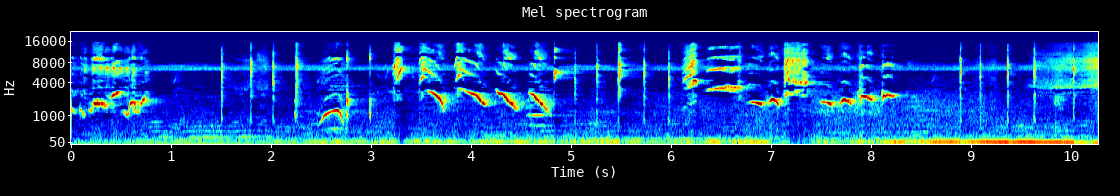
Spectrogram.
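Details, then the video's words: A long-tailed White-rumped shama in full song sings rapid, varied phrases of rising and falling whistles mixed with harsh squawky notes, over a steady thin high-pitched hum. "PANCINGAN BUNYI Murai Batu Ekor Panjang Dorong Ekor Udah Gacor"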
